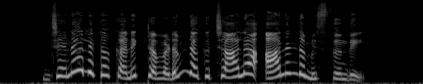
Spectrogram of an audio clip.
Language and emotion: Telugu, happy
